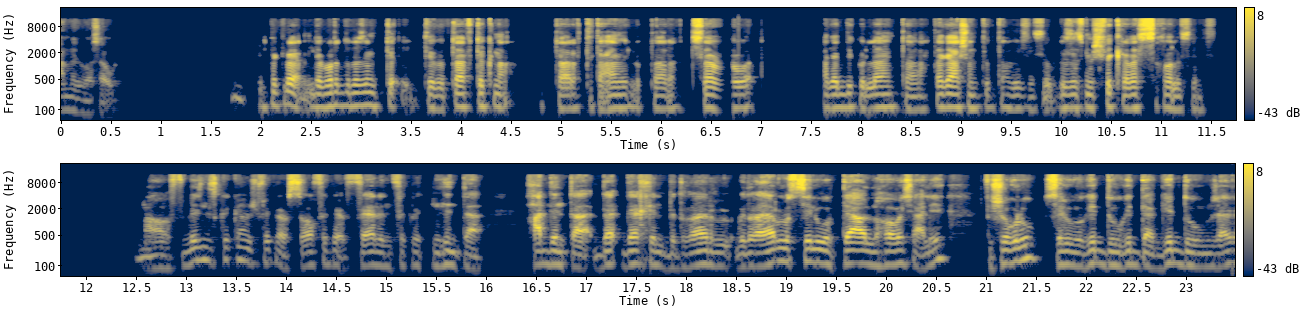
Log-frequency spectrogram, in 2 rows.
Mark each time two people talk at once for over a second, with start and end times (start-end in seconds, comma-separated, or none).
none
